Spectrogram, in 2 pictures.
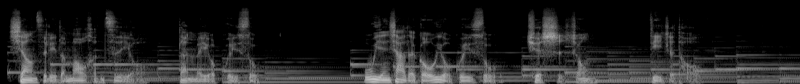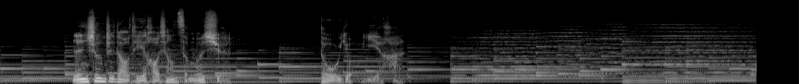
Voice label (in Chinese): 情绪片, 吐字清晰，声音灵动多变，擅长内心独白配音，风格俏皮灵动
